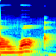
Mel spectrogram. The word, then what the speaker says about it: walk: Rồi tiếp theo đọc là walk. Walk. Cái này là âm O dài. O dài ký hiệu là C ngược hai chấm.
